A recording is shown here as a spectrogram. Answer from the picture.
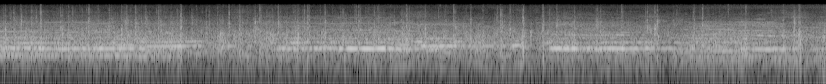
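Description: Large audience applauding, with many voices singing together over the clapping.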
